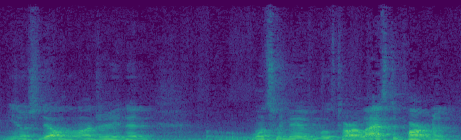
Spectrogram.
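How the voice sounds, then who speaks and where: A man's voice: fairly low pitch, fairly even intonation, fairly quick, fairly bright tone. A man chatting casually with his wife at home on camera, laid-back and joking, trailing off his sentences. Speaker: husband in couple vlog. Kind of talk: casual chat. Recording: echoey room with faint noise.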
